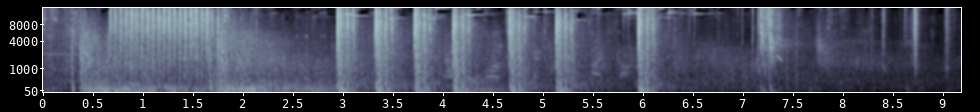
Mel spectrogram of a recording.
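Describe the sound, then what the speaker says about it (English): Gunfire in a shooting video game as a sniper fires from a rooftop: loud, close bursts of rapid shots at first, then separate sharp cracks that thin out and fade toward the end. "This little guy is shooting us from that roof, Sean."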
